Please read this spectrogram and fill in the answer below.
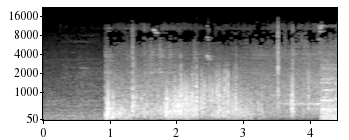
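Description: Quiet room tone, then about a second in a sudden loud rustling and scraping of a cotton shirt rubbing against the camera's microphone, with scattered knocks and clicks from handling.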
